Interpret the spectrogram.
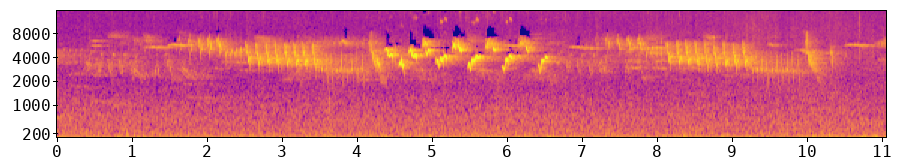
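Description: Small songbirds singing: fast trills and a run of short, downward-sliding chirps, over a steady low background rumble.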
